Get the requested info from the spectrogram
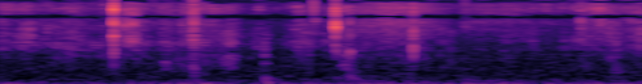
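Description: Near silence, broken by faint scattered ticks of hemp cord and paper being handled as the cord is wound around a button-and-string envelope closure.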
